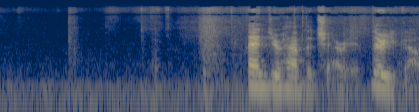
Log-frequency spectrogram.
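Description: A card slides softly onto a table.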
